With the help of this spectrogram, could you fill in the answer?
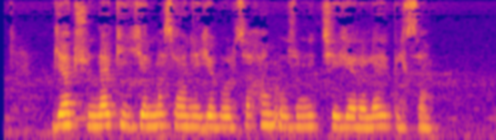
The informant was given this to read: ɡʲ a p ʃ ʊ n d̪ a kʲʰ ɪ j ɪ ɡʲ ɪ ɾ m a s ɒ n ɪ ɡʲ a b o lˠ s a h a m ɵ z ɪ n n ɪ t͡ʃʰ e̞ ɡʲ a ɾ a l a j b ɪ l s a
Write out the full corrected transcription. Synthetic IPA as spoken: ɡʲ a p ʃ ʊ n d̪ a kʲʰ ɪ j ɪ ɡʲ ɪ ɾ m a s ɒ n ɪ ɡʲ a b o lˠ s a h a m ɵ z ɪ m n ɪ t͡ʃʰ e̞ ɡʲ a ɾ a l a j b ɪ l s a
